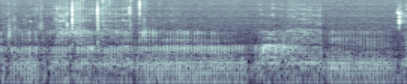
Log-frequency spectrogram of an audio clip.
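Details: Aki, a three-month-old Ragdoll kitten that came when called, purrs in a steady low rumble while kneading indoors, with a few soft clicks and rustles over the continuous hum.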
